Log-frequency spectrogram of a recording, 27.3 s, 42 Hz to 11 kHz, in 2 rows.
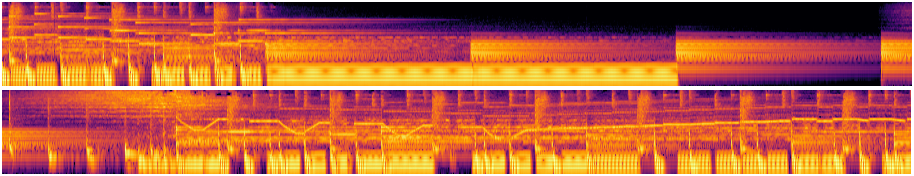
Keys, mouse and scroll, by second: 0.2 alt+middle click, 1.0 scroll down 1, 3.8 alt+middle click, 4.2 scroll down 1, 5.8 scroll up 1, 9.4 middle click, 11.1 alt+click, 12.5 alt+middle click, 14.1 double click, 18.5 scroll down 1, 20.5 alt+click, 22.2-22.6 scroll down 3, 22.9 alt+middle click, 23.3 alt+click, 26.6 alt+middle click.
